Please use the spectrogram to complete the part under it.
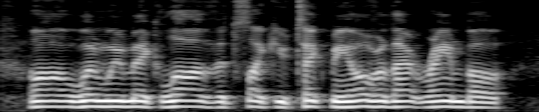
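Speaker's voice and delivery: plain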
